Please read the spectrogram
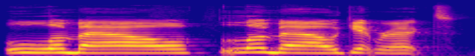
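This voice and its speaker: A woman hosts a casual livestream in a girlish, high-pitched voice. Her tone is smooth and clear, and she is chatty, talking loosely with friends and swearing as she goes. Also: little pitch movement, slow, fairly bright tone. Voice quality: youthful, girlish. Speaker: livestream host.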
